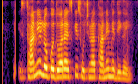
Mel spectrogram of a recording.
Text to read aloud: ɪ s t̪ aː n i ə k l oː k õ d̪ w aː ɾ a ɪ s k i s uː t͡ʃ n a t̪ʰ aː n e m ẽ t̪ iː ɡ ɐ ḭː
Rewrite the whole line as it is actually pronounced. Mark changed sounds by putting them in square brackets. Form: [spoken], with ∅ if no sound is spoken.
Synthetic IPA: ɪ s [t̪ʰ] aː n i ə [∅] l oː [ɡ] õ d̪ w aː ɾ a ɪ s k i s uː t͡ʃ n a t̪ʰ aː n e m ẽ [d̪] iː ɡ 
